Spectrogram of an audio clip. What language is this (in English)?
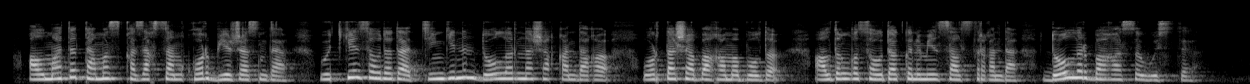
Kazakh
